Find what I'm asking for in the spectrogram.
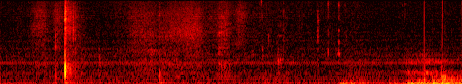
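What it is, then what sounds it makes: Metal mesh microphone grille. A hand grips and rubs a hollow steel mesh microphone head, then long nails scratch across it. A single sharp click stands out early, followed by faint, soft rustling that grows into heavy, low, rumbling scrapes toward the end.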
